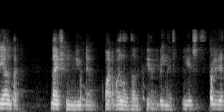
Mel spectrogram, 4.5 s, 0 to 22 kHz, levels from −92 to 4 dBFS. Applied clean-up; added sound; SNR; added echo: neural mask model DeepFilterNet 3.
